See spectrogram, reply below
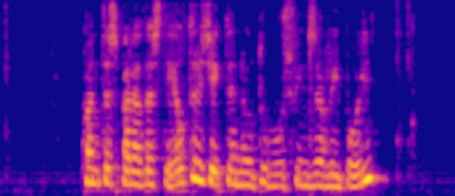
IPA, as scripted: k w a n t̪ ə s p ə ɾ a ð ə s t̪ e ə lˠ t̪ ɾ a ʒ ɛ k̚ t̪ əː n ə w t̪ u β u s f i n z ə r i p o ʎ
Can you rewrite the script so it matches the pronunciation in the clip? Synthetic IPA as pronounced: k w a n t̪ ə s p ə ɾ a ð ə s t̪ e ə lˠ t̪ ɾ ə ʒ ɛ k̚ t̪ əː n ə w t̪ u β u s f i n z ə r i p o ʎ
